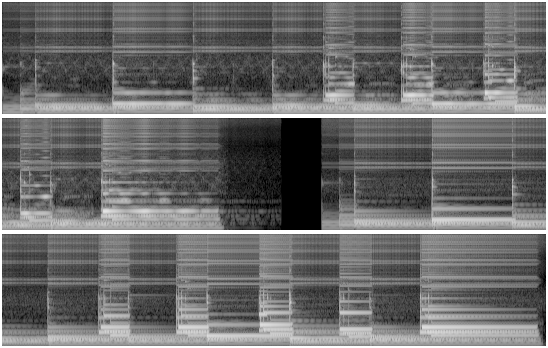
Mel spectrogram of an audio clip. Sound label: Rhodes Attacks; Ueberschall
